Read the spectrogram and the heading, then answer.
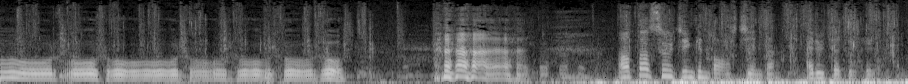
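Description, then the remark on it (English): Rhythmic squirts of yak milk stream steadily into a pail during milking, while a woman sings a slow, soothing lullaby-like tune to the yak and a voice briefly speaks. “The song simply relaxes the yak so she'll let her milk down.”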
